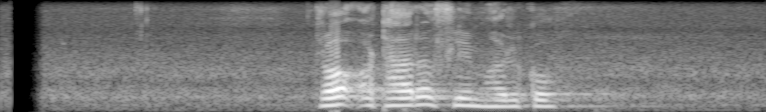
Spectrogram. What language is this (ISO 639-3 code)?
nep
